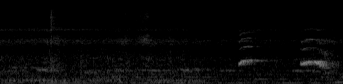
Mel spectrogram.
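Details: After a faint tap and quiet room noise, Soneca, a five-month-old insect-hunting kitten at home, utters two brief, thin mews in quick succession near the end.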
